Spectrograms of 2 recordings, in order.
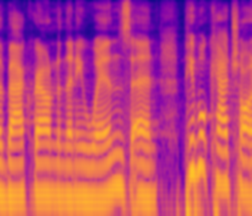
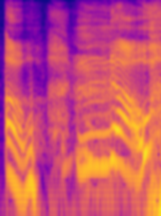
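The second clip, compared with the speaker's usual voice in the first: mock crying Angela; 7 semitones higher, 4 dB louder than usual. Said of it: "She's like".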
